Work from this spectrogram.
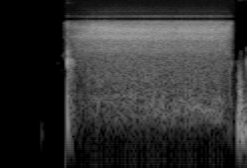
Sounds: Sniff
